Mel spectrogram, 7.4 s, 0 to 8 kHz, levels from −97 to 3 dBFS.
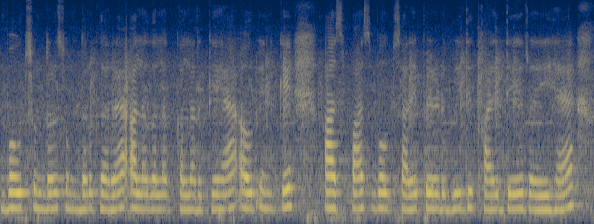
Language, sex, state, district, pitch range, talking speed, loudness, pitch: Hindi, female, Uttar Pradesh, Shamli, 200-215 Hz, 175 wpm, -19 LUFS, 205 Hz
